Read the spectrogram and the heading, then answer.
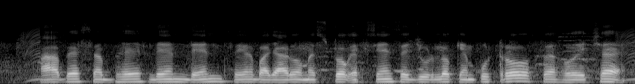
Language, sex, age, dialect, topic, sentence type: Maithili, male, 18-24, Angika, banking, statement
